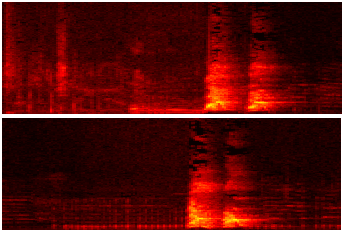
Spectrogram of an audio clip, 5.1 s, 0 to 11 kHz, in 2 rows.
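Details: Minnie, a dog, barking: two sharp barks around 1.5 s and another loud pair near 4 s, separated by quieter low rumbling background sounds and a steady low hum.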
